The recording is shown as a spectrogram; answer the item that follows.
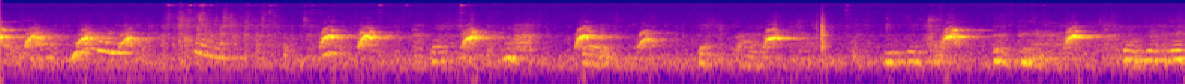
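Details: Kooper, an Alaskan Klee Kai puppy, playing at Paws Pet Resorts Lake Forest doggy day care; short high yapping barks come in quick pairs and clusters roughly every second, with faint voices and room noise underneath.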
